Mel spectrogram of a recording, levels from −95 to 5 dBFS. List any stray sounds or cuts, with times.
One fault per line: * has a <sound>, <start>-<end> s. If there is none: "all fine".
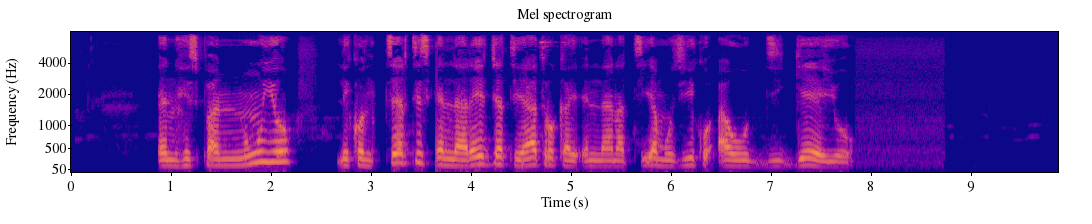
all fine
